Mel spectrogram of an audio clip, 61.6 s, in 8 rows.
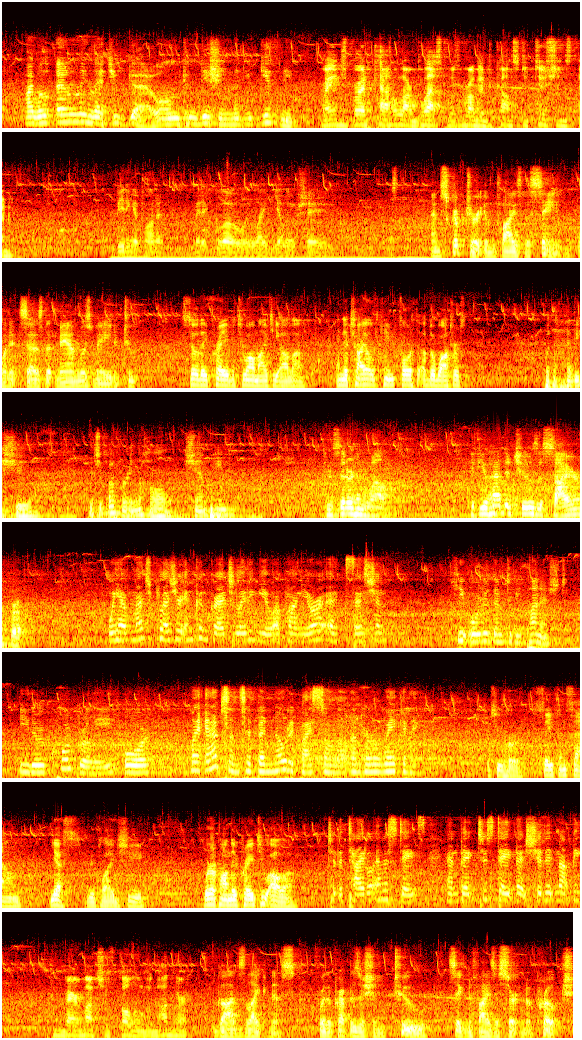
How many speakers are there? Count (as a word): ten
